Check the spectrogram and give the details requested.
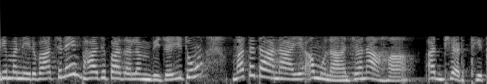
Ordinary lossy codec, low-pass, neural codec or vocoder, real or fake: AAC, 24 kbps; 3.6 kHz; none; real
